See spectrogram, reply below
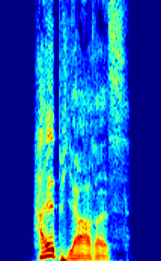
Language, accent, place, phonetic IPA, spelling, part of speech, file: German, Germany, Berlin, [ˈhalpˌjaːʁəs], Halbjahres, noun, De-Halbjahres.ogg
- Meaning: genitive singular of Halbjahr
